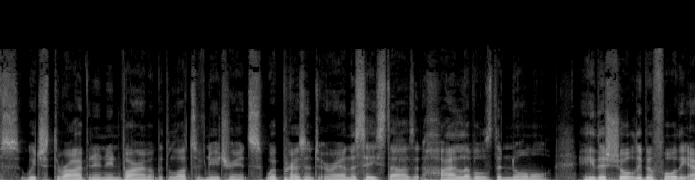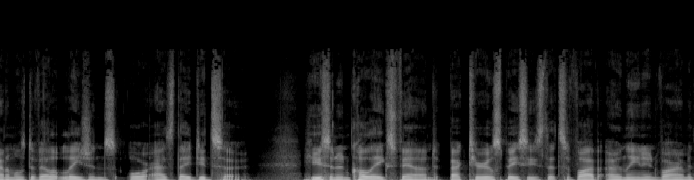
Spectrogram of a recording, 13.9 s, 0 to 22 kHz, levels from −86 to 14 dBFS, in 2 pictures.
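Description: No audible technical faults turn up anywhere in this recording.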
